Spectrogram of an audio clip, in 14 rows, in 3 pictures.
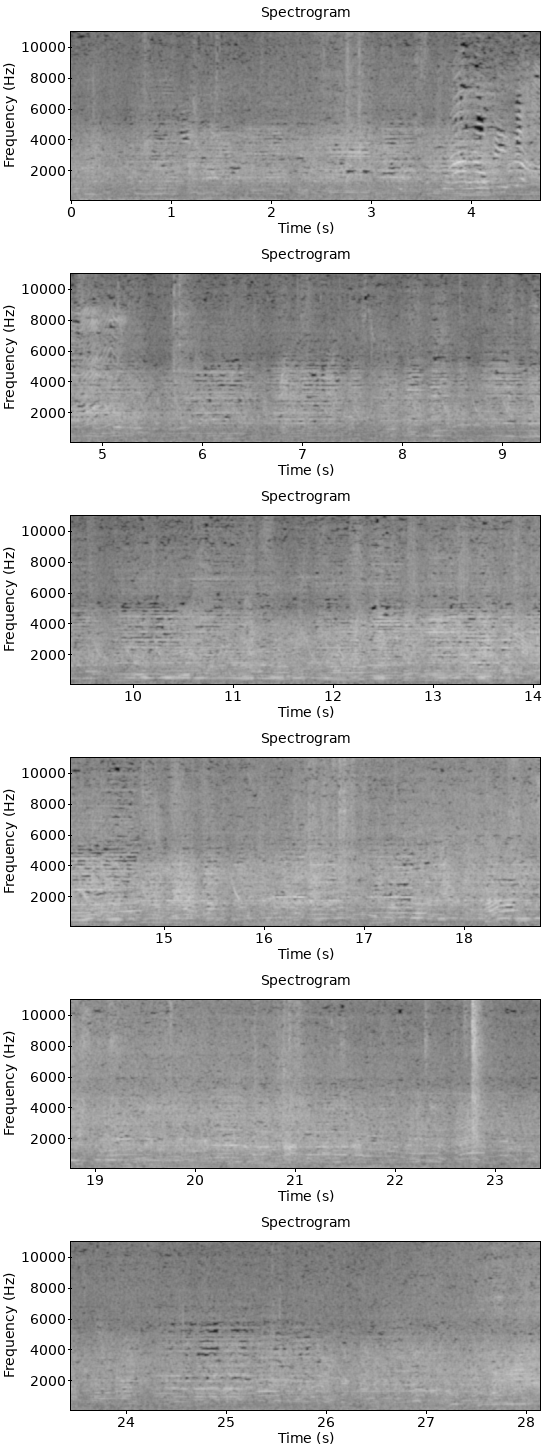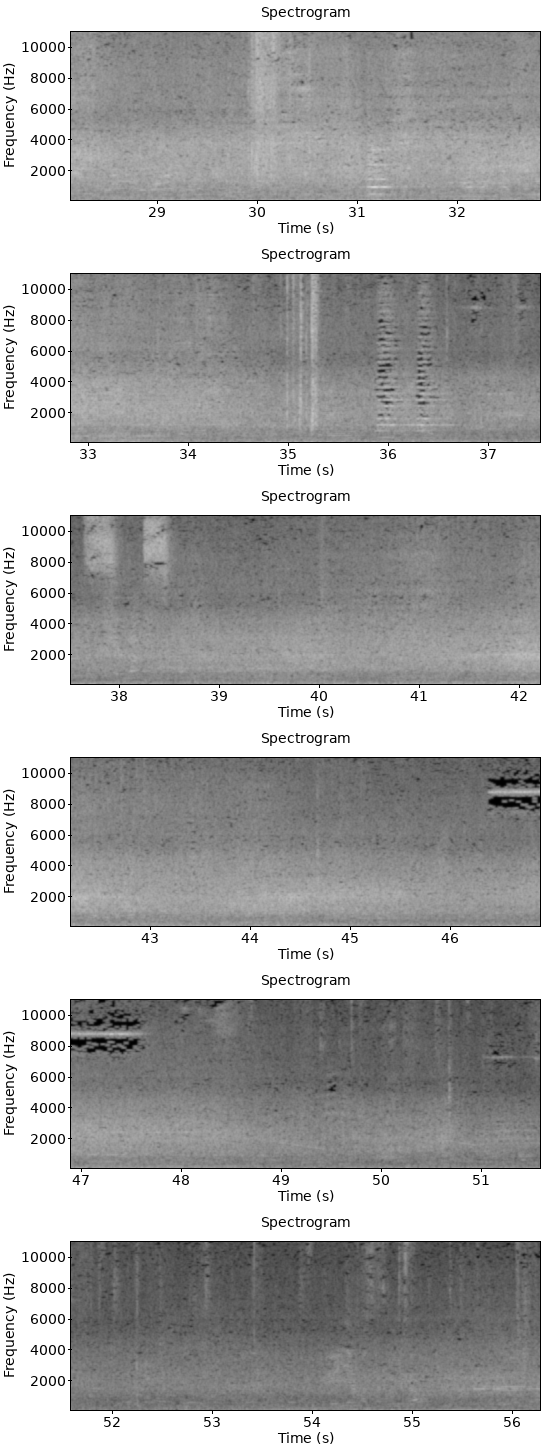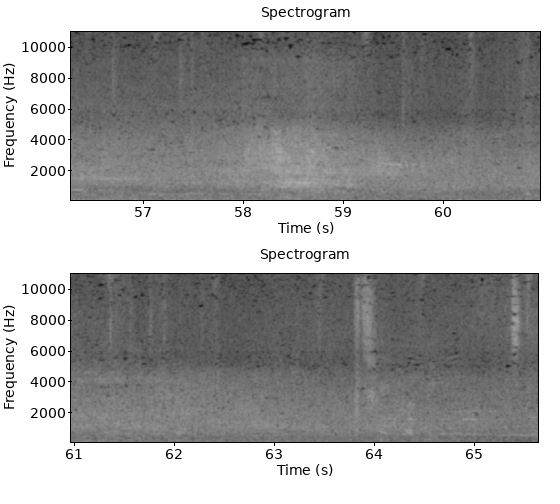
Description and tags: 20060922.puerta.triana
street noise as I passed a lively terrace at Puerta de Triana, Seville (around 8 PM). Includes an accordion, voices, traffic, etcetera / grabado en Puerta Triana, Sevilla
accordion, ambiance, city, field-recording, musical-instruments, streetnoise, summer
